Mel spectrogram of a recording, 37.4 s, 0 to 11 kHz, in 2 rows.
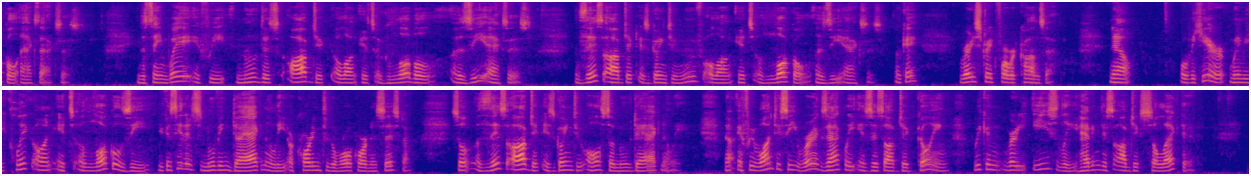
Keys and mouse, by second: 3.7 click, 20.0 click, 26.4 right click, 37.0 click.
